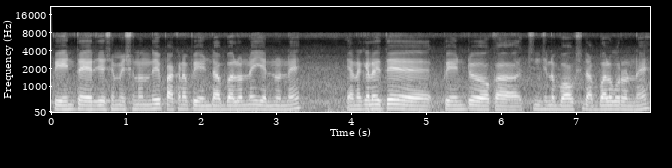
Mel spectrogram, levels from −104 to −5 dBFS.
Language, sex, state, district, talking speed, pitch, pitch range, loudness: Telugu, male, Andhra Pradesh, Sri Satya Sai, 150 wpm, 150 Hz, 140-155 Hz, -16 LUFS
